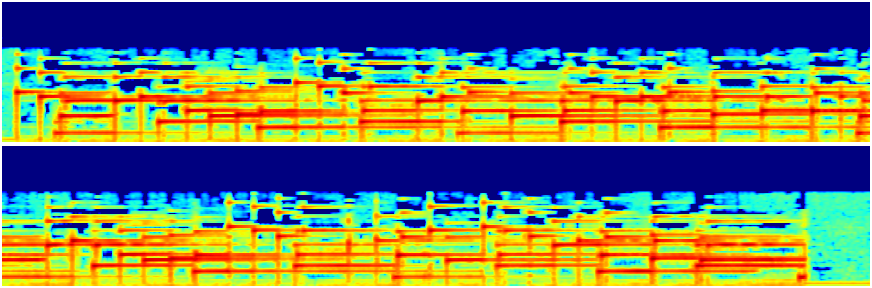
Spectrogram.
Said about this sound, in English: coming out of that big microphone on top of that ice cream truck, the number one slot, Turkey in the Straw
